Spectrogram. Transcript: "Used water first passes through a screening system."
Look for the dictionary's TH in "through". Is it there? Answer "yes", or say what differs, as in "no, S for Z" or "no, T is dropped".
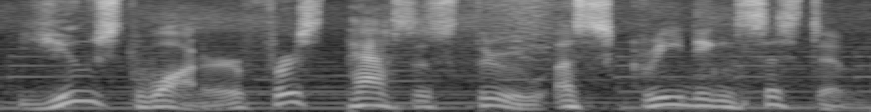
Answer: yes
